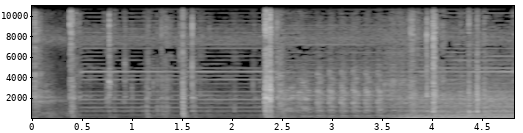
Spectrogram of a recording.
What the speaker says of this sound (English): let me go ahead and start it up, because it starts up real good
